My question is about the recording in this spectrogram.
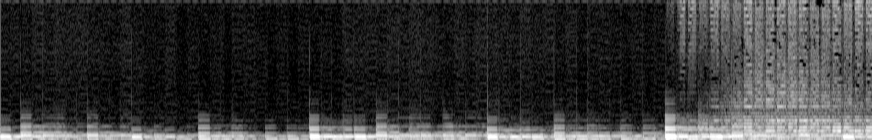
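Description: Instrumental song intro on an electronic keyboard: a repeating figure of sustained chords that change about every half second to a second. Near the end more instruments join and the sound turns fuller and brighter.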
